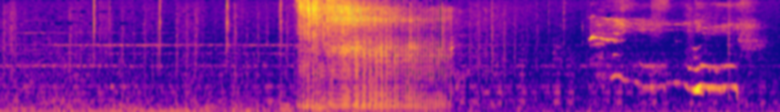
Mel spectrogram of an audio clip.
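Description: A dog whimpers in high, wavering whines near the end, after a burst of broadband rumbling noise, with a steady low background hum throughout.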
